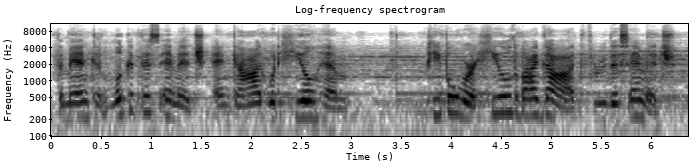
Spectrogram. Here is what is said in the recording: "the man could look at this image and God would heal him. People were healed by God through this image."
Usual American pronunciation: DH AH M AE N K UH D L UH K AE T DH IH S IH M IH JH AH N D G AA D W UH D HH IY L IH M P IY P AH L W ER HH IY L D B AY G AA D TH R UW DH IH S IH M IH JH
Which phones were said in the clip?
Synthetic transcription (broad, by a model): DH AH M AE N K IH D L UH K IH T DH IH S IH M IH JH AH N G AA D W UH D HH IY L IH M P IY P L W ER HH IY L D B AY G AA D TH R UW DH IH S IH M IH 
